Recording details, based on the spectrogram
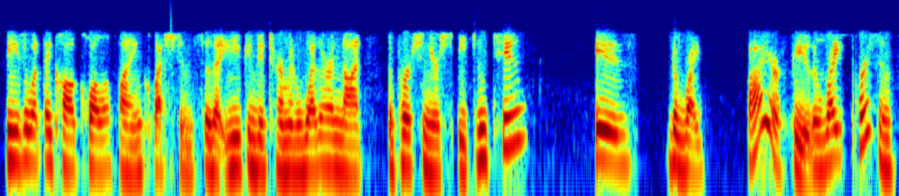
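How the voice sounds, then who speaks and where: A woman business advisor giving a webinar training in an animated, conversational way, with frequent fillers. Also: low-pitched, normal speed, no room sound. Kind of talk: webinar presentation. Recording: tinny phone-like dry audio.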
